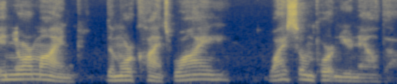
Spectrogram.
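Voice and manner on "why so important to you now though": soft, gently worried, caring, probing tone. Asking a probing question about getting more clients, lowered, concerned tone. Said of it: "I lower my tone in that concern tone".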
